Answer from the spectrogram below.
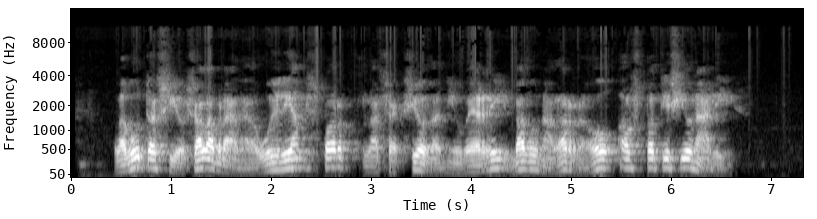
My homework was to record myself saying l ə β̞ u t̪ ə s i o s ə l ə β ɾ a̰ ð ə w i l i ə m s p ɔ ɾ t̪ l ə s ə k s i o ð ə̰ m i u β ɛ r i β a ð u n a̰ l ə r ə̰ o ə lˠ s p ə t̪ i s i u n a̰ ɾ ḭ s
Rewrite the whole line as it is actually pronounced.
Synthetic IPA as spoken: l ə β̞ u t̪ ə s i o s ə l ə β ɾ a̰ ð ə w i l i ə m s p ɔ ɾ t̪ l ə s ə k s i o ð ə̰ n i u β ɛ r i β a ð u n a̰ l ə r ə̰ o ə lˠ s p ə t̪ i s i u n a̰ ɾ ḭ s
